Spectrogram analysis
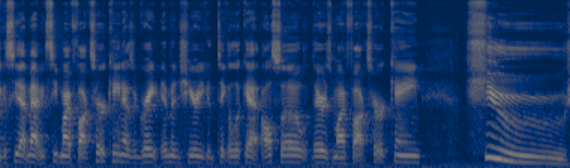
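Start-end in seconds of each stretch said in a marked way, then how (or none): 6.2-7.6 long, loud, falling HUGE; hammed-up, sliding down through a long vowel; drawn-out exclamation. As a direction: stretch "Huge" right out, playfully big. Hammed-up word for viewers to repeat.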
